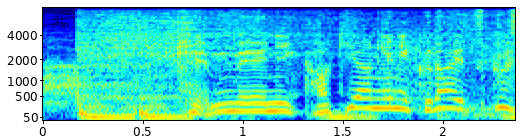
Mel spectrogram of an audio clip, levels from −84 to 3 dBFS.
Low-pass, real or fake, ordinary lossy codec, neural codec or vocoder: none; fake; none; codec, 16 kHz, 8 kbps, FreqCodec, larger model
